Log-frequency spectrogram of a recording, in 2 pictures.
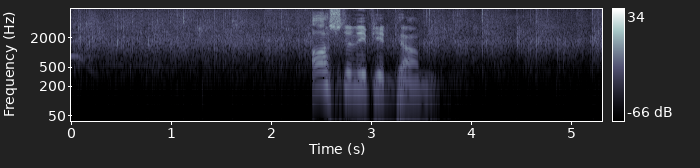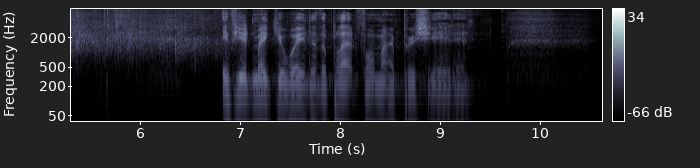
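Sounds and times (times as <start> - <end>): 
audience hand clapping: 0.0 - 7.7
speech: 2.4 - 3.7, 6.8 - 9.4.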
